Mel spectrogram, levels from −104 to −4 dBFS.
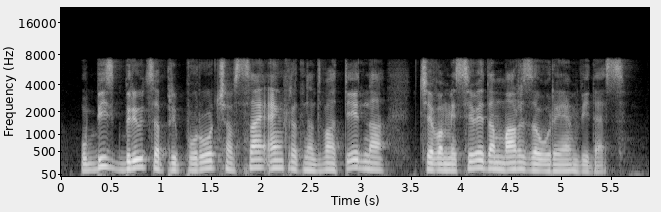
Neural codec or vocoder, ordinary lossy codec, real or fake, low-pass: vocoder, 22.05 kHz, 80 mel bands, WaveNeXt; none; fake; 7.2 kHz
